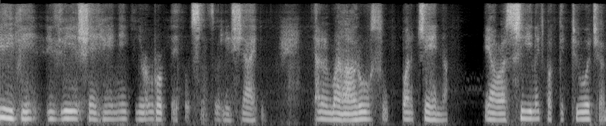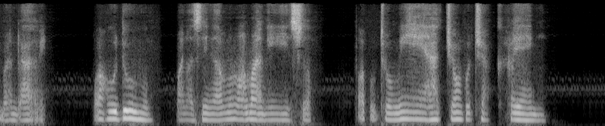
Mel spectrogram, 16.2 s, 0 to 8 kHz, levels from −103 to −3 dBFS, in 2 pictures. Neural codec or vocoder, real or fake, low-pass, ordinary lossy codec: codec, 16 kHz in and 24 kHz out, 0.6 kbps, FocalCodec, streaming, 4096 codes; fake; 7.2 kHz; MP3, 48 kbps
